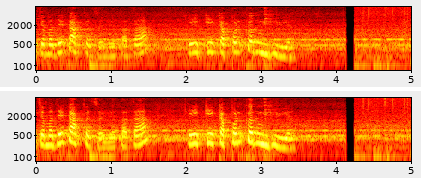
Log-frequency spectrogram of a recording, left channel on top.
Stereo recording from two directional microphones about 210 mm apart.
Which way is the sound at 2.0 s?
50° right (ahead or behind).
